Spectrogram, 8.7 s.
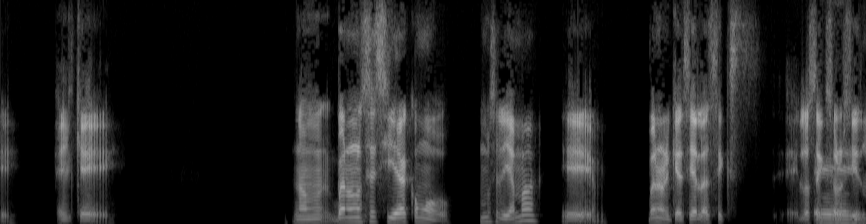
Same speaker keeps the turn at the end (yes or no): no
